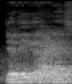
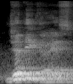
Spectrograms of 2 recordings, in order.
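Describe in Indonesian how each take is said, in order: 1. Diucapkan dengan nada yang lemah dan kurang bertenaga. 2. Diucapkan dengan nada yang ceria dan penuh semangat. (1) "Tidak yang seperti ini" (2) "Intonasinya kurang lebih kayak gitu"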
